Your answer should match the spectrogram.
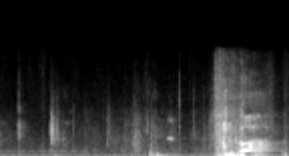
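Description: A person drops heavily into a fur-covered beanbag chair: a soft thud followed by a brief, loud crunching rustle of shifting filling, after a quiet stretch with faint murmuring.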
